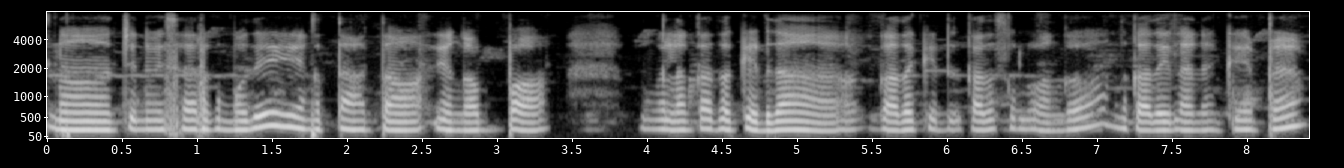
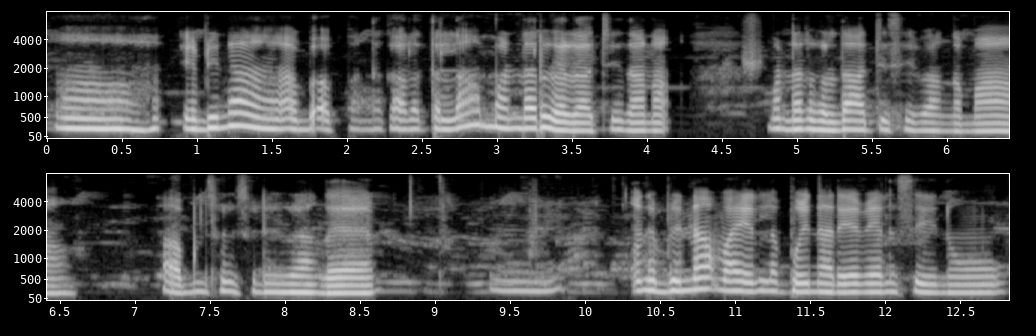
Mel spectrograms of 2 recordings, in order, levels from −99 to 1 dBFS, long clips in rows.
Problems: background sounds at intervals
